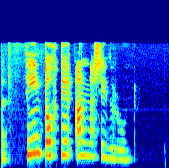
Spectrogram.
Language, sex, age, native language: Icelandic, male, 9, Icelandic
